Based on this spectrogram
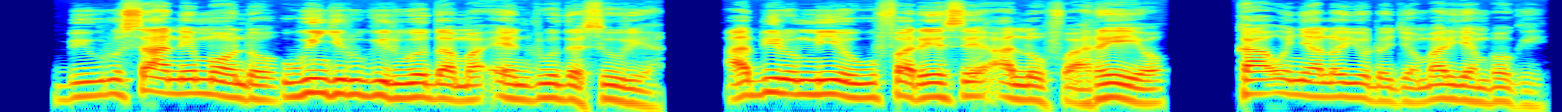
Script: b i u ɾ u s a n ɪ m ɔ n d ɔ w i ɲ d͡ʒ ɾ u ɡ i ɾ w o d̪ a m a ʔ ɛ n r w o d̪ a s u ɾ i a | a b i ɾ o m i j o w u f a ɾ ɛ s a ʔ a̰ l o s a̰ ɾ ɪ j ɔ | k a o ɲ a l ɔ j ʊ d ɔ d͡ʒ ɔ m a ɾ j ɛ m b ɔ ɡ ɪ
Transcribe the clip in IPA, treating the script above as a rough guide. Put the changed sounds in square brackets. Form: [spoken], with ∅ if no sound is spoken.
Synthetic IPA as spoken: b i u ɾ u s a n ɪ m ɔ n d ɔ w i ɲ d͡ʒ ɾ u ɡ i ɾ w o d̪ a m a ʔ ɛ n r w o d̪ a s u ɾ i a | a b i ɾ o m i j o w u f a ɾ [e] s [e] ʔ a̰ l o [f] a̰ ɾ ɪ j ɔ | k a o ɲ a l ɔ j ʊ d ɔ d͡ʒ ɔ m a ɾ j ɛ m b ɔ ɡ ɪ

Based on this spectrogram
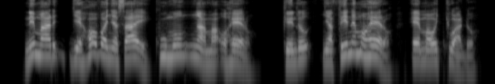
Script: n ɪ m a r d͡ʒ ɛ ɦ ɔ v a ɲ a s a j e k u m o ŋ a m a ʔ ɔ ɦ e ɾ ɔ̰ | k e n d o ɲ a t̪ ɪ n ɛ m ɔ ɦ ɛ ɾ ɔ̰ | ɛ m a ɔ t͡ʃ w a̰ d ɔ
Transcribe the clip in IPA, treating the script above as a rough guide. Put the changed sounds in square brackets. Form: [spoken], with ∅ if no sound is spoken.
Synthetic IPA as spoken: n ɪ m a r d͡ʒ ɛ ɦ ɔ v a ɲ a s a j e k u m o ŋ a m a ʔ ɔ ɦ [ɛ] ɾ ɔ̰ | k e n d o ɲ a t̪ ɪ n ɛ m ɔ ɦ ɛ ɾ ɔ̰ | ɛ m a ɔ t͡ʃ w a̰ d ɔ

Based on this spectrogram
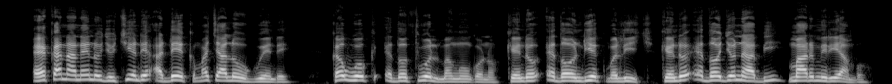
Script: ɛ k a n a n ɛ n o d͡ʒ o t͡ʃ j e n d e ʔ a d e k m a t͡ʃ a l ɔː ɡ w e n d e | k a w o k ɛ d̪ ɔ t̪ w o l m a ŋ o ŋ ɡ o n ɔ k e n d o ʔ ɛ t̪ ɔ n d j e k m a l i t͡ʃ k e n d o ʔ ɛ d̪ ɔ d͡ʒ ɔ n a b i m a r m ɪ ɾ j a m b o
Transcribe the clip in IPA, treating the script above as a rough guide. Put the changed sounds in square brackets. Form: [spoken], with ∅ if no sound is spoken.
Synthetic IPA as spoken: ɛ k a n a n ɛ n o d͡ʒ o t͡ʃ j e n d e ʔ a d e k m a t͡ʃ a l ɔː ɡ w e n d e | k a w o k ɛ d̪ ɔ t̪ w o l m a ŋ o ŋ ɡ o n ɔ k e n d o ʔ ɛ [d̪] ɔ n d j e k m a l i t͡ʃ k e n d o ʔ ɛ d̪ ɔ d͡ʒ ɔ n a b i m a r m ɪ ɾ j a m b o

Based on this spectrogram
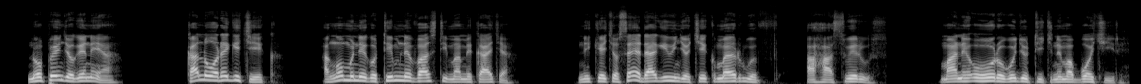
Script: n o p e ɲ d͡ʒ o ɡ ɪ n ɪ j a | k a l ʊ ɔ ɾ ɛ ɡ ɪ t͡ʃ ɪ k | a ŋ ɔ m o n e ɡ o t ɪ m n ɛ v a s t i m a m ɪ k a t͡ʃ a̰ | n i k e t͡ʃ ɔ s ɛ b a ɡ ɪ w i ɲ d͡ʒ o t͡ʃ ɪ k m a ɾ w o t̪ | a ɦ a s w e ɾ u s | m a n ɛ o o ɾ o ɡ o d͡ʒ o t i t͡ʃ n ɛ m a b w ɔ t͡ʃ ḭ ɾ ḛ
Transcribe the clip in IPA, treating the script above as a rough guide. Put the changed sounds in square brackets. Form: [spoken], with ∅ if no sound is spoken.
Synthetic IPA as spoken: n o p e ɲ d͡ʒ o ɡ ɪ n ɪ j a | k a l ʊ ɔ ɾ ɛ ɡ ɪ t͡ʃ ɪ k | a ŋ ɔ m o n e ɡ o t ɪ m n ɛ v a s t i m a m ɪ k a t͡ʃ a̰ | n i k e t͡ʃ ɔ s ɛ [d] a ɡ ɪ w i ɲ d͡ʒ o t͡ʃ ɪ k m a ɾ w o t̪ | a ɦ a s w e ɾ u s | m a n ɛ o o ɾ o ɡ o d͡ʒ o t i t͡ʃ n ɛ m a b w ɔ t͡ʃ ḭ ɾ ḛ

